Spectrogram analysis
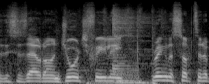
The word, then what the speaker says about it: Feely: This is a guy from Dublin called George Feely, and that's spelled F-E-E-L-Y, as in touchy-feely.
